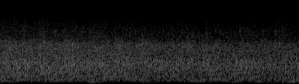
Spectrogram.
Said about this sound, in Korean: 마산교회 합창단 위해서 한번 다시 한번 큰 박수 부탁드리겠습니다.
